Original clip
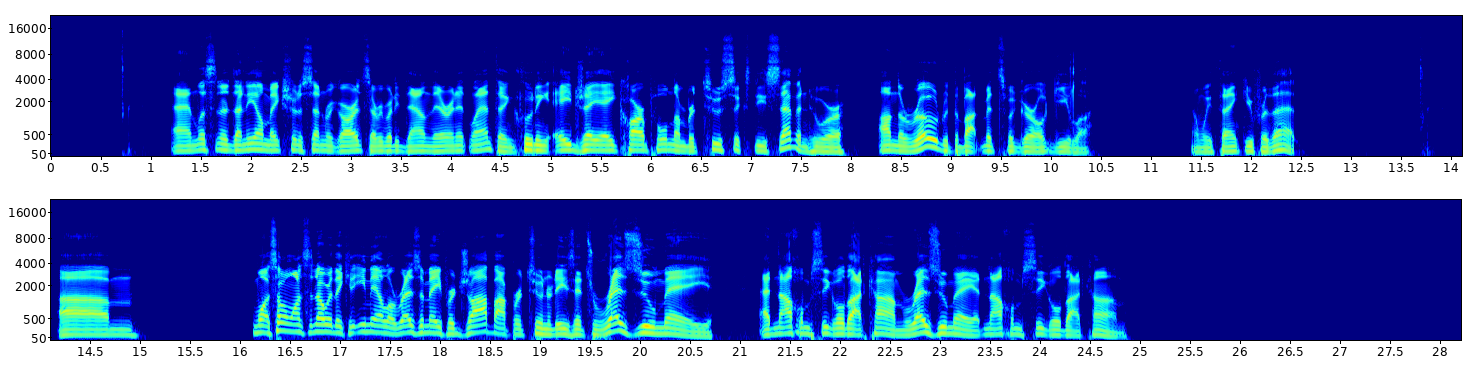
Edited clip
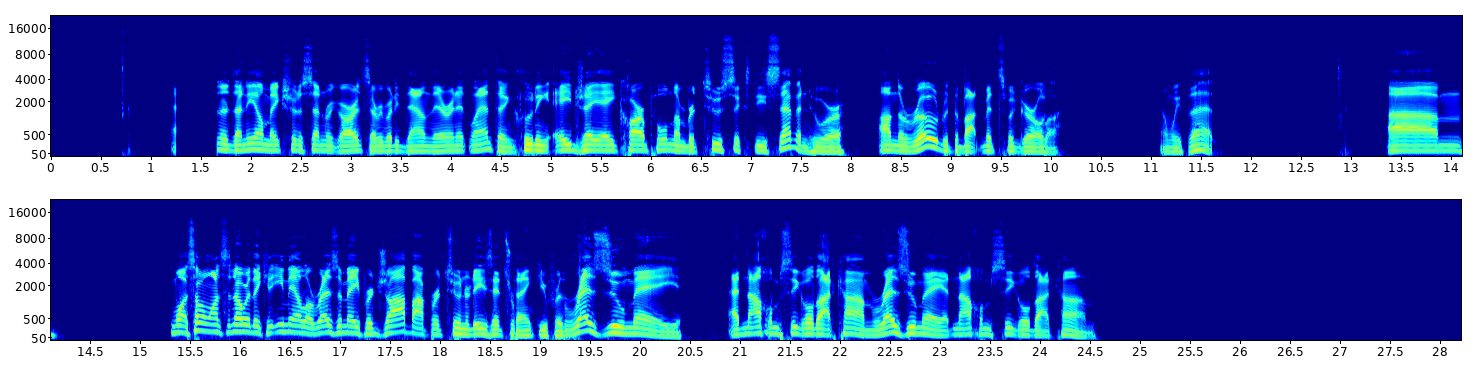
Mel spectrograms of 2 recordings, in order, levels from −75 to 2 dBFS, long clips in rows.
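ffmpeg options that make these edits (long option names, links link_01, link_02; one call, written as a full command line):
ffmpeg -i in.wav -filter_complex "[0:a]asplit=7[link_01][link_02][link_03][link_04][link_05][link_06][link_07];[link_01]atrim=end=1.25,asetpts=PTS-STARTPTS,afade=type=out:start_time=1.246:duration=0.004:curve=hsin[link_08];[link_02]atrim=start=1.25:end=1.66,asetpts=PTS-STARTPTS,volume=0[link_09];[link_03]atrim=start=1.66:end=9.942,asetpts=PTS-STARTPTS,afade=type=in:duration=0.004:curve=hsin[link_10];[link_04]atrim=start=10.248:end=11.692[link_11];[link_05]atrim=start=12.198:end=19.562[link_12];[link_06]atrim=start=11.688:end=12.202[link_13];[link_07]atrim=start=19.558[link_14];[link_08][link_09][link_10]concat=n=3:v=0:a=1[link_15];[link_15][link_11]acrossfade=duration=0.004:curve1=hsin:curve2=hsin[link_16];[link_16][link_12]acrossfade=duration=0.004:curve1=hsin:curve2=hsin[link_17];[link_17][link_13]acrossfade=duration=0.004:curve1=hsin:curve2=hsin[link_18];[link_18][link_14]acrossfade=duration=0.004:curve1=hsin:curve2=hsin" out.wav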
